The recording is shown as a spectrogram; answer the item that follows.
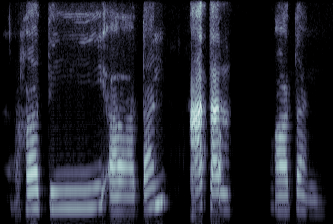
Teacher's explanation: आ को और लंबा नहीं करना, आ के आगे अलिफ नहीं है।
